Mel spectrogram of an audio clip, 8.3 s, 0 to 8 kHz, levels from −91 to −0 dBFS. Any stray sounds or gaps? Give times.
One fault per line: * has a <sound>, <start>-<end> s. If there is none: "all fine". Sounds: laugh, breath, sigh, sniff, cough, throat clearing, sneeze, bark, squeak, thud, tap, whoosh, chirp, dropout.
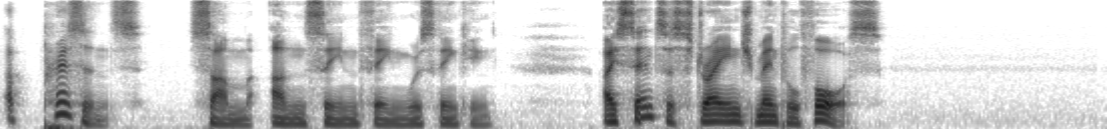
all fine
